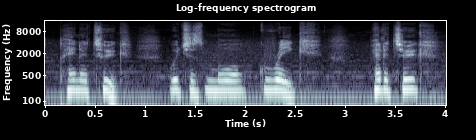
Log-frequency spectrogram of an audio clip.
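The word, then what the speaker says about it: Pentateuch: Jewish tradition or penet which is more Greek patuk like Pentagon it's just five Pat five books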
